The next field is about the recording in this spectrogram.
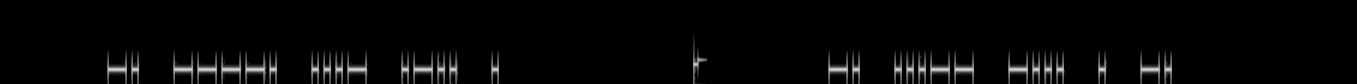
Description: Morse code, heard as a keyed tone, about 20 wpm, spaced as for 14 wpm, 700 Hz. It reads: N9VLE N3BEN
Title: 193 Lesson 31g - Letter v - Call Signs 20wpm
